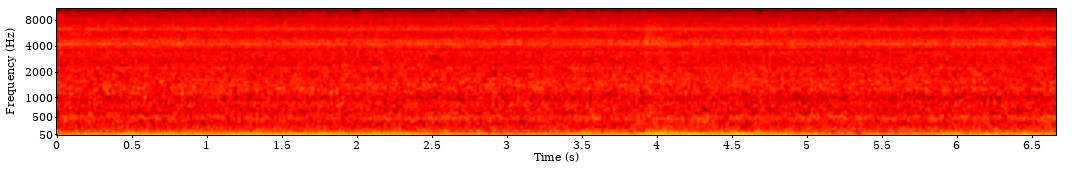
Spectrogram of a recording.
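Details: Saab 9-3 Turbo idling after the ignition coils were refitted to cure a slight misfire, with the camera on top of the engine. Even, steady low idle with no skips or stumbles; all cylinders firing smoothly.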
